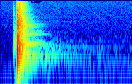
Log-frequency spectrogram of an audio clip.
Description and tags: samples in this pack are "percussion"-hits i recorded in a free session, recorded with the built-in mic of the powerbook
drums, rim, rim-shot, snare, unprocessed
